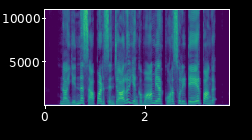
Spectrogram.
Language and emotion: Tamil, angry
